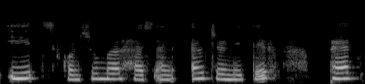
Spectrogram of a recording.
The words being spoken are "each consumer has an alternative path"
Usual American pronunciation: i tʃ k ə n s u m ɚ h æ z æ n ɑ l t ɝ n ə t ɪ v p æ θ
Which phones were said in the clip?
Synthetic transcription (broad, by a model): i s k ə n s u m ɚ h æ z æ n ɑ l t ɝ n ə t ɪ v p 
